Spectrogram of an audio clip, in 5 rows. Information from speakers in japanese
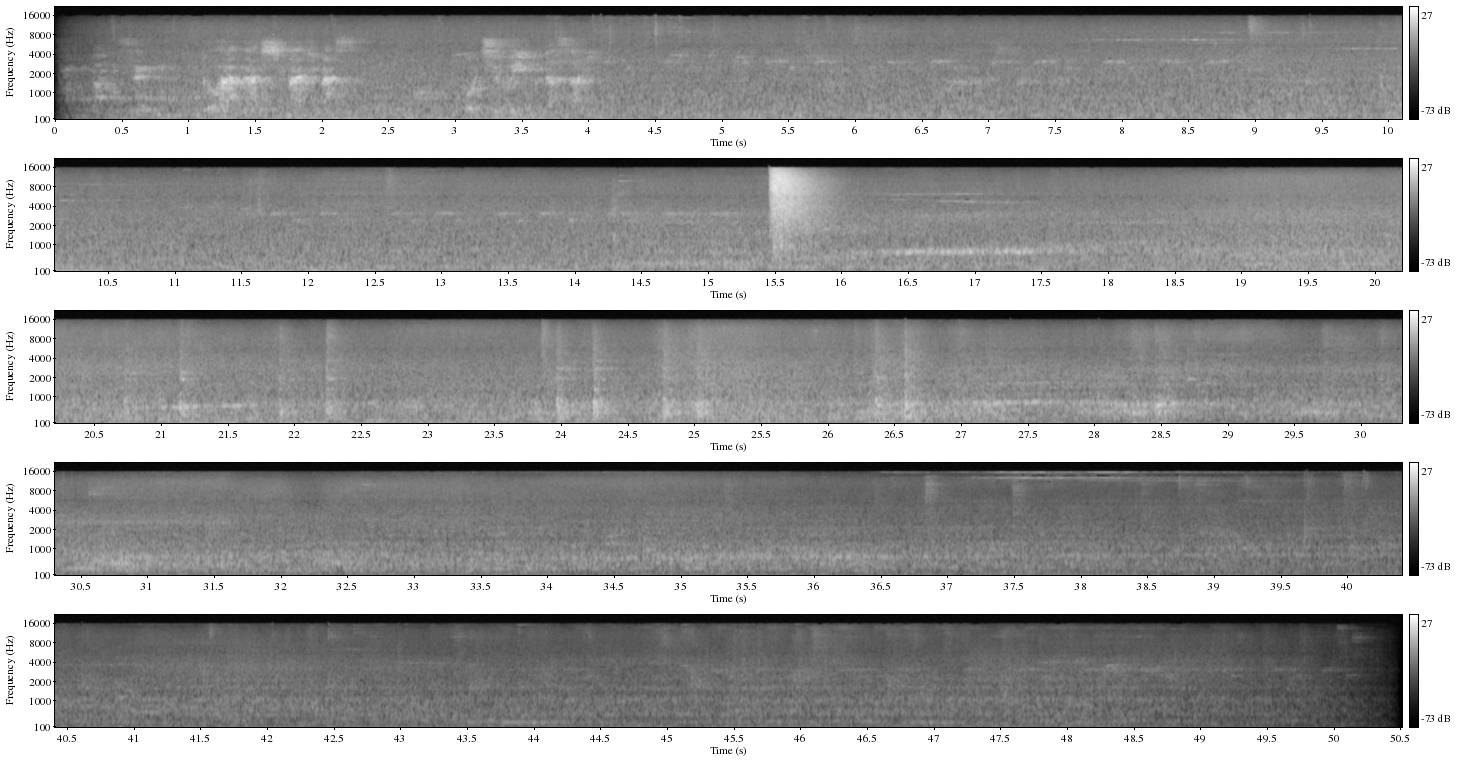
0.0 4.3

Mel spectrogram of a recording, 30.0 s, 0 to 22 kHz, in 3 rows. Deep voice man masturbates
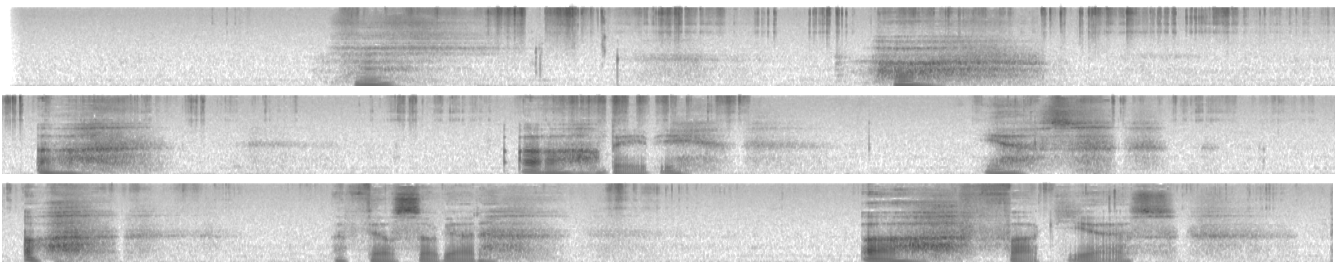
2.5 3.4, 6.4 8.0, 10.2 11.2, 13.8 15.4, 17.4 18.4, 20.2 20.9, 22.5 23.9, 26.4 28.8

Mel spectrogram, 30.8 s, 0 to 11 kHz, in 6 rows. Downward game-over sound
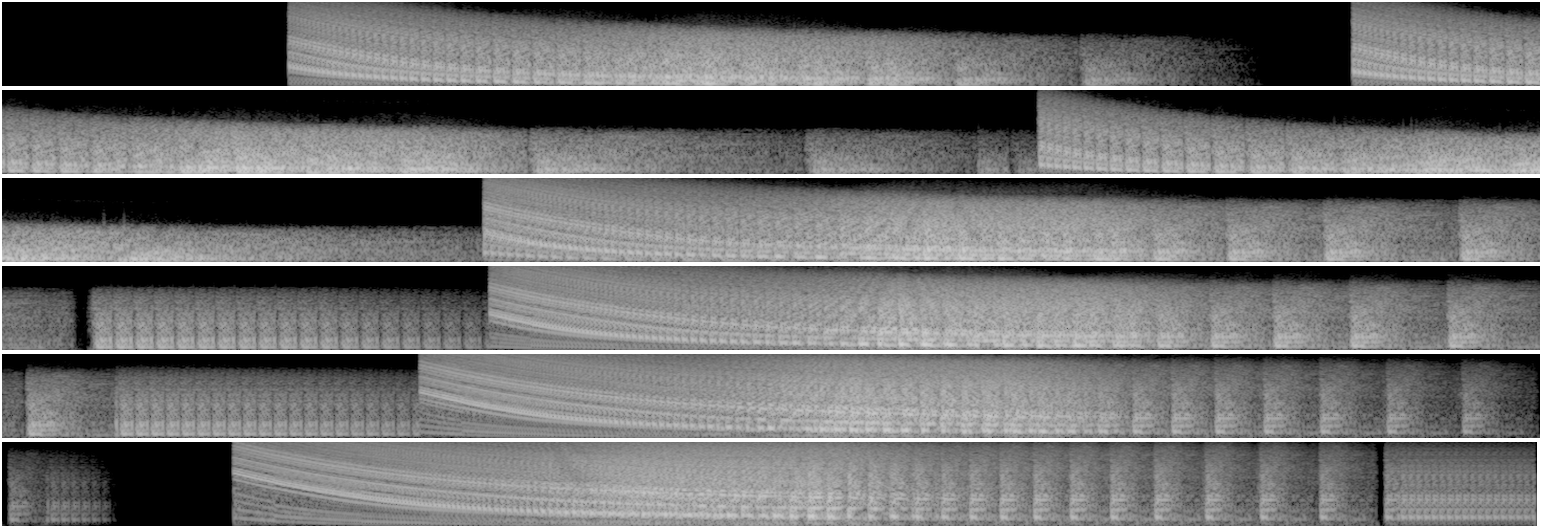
17.0 20.8, 21.9 30.2

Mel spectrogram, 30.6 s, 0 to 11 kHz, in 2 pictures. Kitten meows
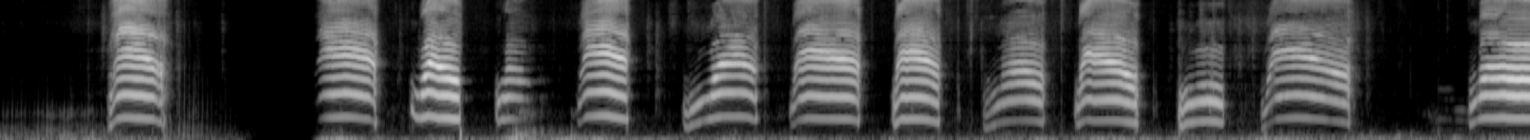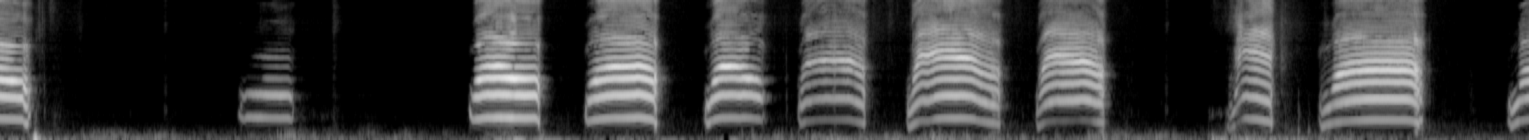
1.0 1.9, 3.2 13.6, 14.7 15.8, 17.7 18.3, 20.0 26.4, 27.6 29.6

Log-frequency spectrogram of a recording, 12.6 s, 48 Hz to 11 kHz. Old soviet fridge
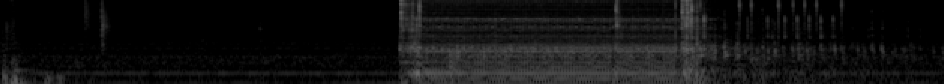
5.3 12.5

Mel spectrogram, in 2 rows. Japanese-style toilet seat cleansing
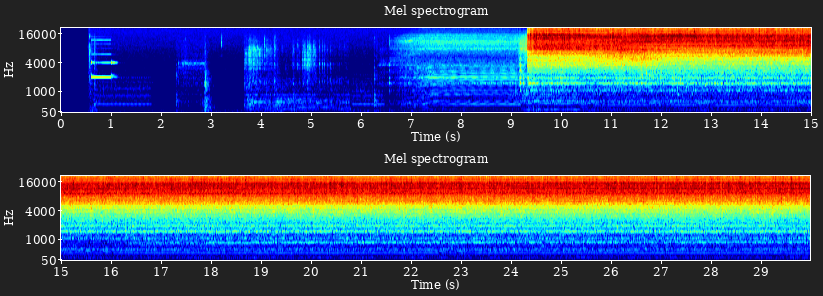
9.0 29.9

